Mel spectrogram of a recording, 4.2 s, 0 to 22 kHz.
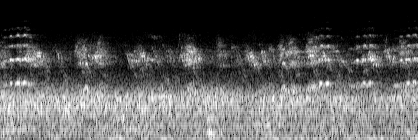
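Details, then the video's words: Common kestrels mating in Babenhausen-Harpertshausen on 26 April 2021 at 17:24, captured by a camera: a series of repeated shrill high notes stacked in harmonics, steady through the clip over a broad background hiss. "Unsere Turmfalken paaren sich / Kestrels mate"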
